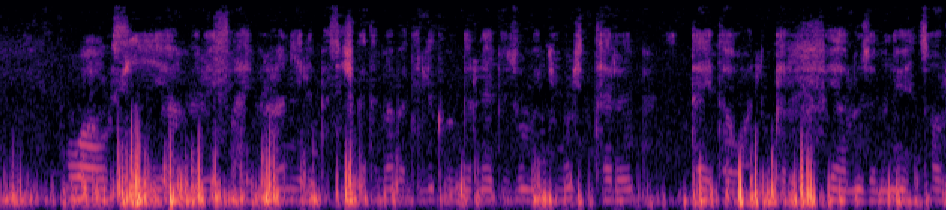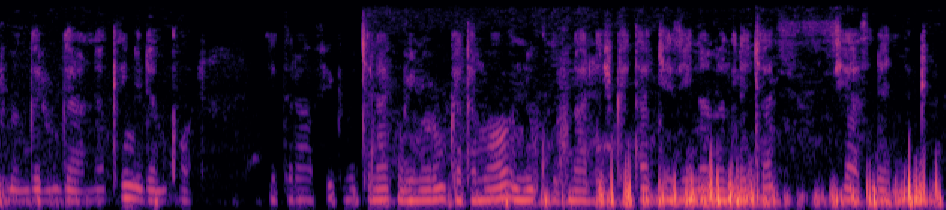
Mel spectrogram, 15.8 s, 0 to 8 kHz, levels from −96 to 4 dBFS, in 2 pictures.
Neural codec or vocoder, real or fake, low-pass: none; real; 7.2 kHz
